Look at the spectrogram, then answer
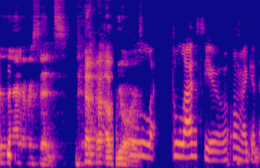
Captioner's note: laughs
